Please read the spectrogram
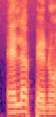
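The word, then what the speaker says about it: jalapeño: जैसा कि एलापेनो एक वर्ड है, वहाँ पे जे साइलेंट है।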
